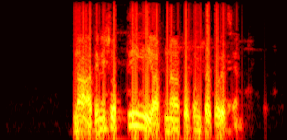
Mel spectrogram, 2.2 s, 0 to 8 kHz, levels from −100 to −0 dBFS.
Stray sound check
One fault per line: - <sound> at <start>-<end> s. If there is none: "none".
none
